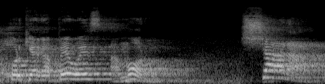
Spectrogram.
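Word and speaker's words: Chara (χαρά): O mejor dicho, ¿cómo se escribe gozo en, el griego? Chara. Diga conmigo, chara. – Ahí está, chara. ¿Cómo es? Chara.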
